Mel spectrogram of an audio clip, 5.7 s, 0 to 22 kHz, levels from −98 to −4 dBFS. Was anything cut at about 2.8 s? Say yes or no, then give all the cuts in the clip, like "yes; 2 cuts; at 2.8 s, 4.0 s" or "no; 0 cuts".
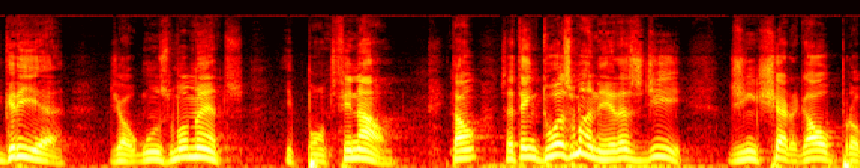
yes; 1 cut; at 2.8 s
